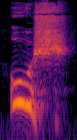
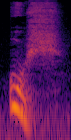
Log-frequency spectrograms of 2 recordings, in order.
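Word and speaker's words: 'uS: then finally we've got the word for leg oosh now you notice here there's the car with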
